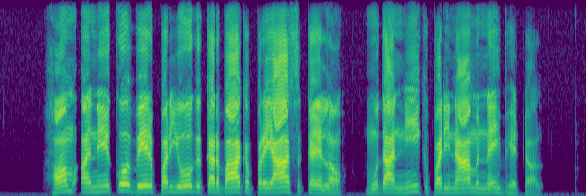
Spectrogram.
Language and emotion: Maithili, sad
